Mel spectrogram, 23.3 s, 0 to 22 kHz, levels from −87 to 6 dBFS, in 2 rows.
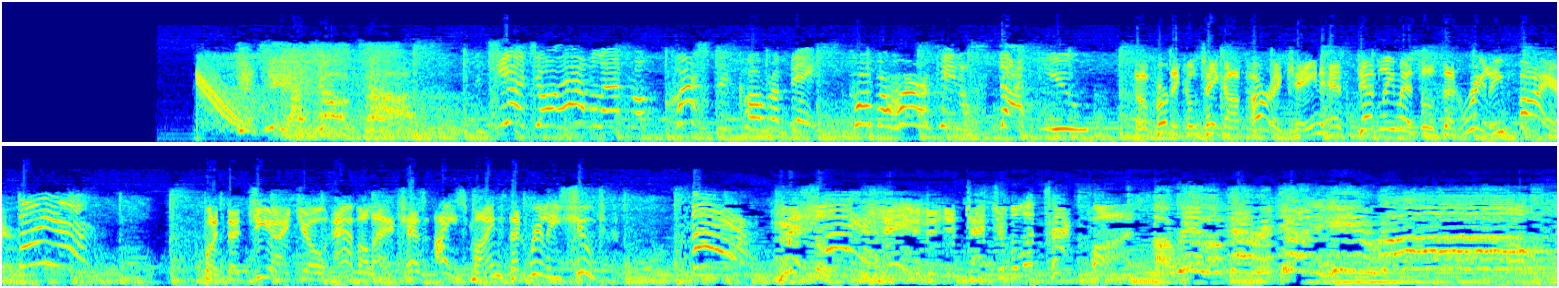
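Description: At 16.76 s the adaptive stream switches to a lower bitrate and stays there to the end at 23.33 s. The change is abrupt, with no gap: content above about 11.1 kHz disappears, which fits a very-low-bitrate HE-AAC fallback.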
